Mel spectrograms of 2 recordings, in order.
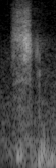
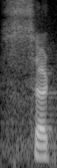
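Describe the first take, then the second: First: The s and t join with no vowel. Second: A short vowel separates the s and t. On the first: The speaker calls it right. "स्ट कहते हैं" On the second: The speaker calls it wrong. "S T को हम सट नहीं कहते"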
